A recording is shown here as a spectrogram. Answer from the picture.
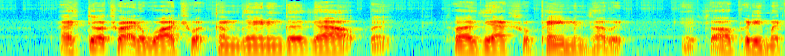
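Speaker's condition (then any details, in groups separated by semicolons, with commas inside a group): Hearing loss; right ear cochlear implant at Johns Hopkins Baltimore, barely any prior right-ear hearing, quad cane 8 years; implant within last few years, hears much more speech, music enjoyed less, left ear not implanted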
